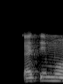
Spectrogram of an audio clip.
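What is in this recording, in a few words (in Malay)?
"katimun", Malay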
